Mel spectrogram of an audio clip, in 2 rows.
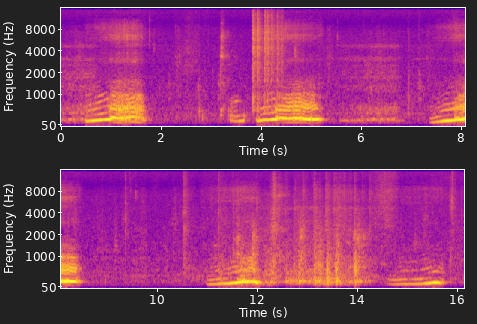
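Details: Repeated groaning, whiny snoring breaths from a sleeping dog, roughly 17 a minute and somewhat irregular, with faint room noise.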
